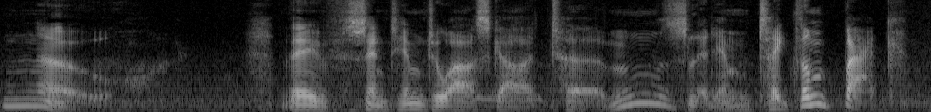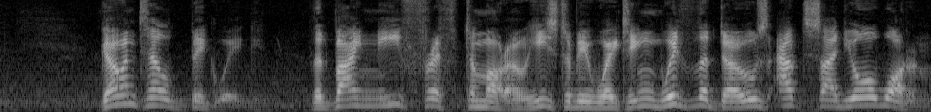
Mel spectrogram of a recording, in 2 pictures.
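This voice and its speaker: Menacing, gravelly rabbit general. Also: male voice, fairly high pitch, big pitch swings, slow pace, bright, forceful tone, full character voice. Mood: threatening contempt. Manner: commanding, contemptuous. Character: ruthless, menacing rabbit general, male, battle-hardened. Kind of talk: radio drama acting.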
